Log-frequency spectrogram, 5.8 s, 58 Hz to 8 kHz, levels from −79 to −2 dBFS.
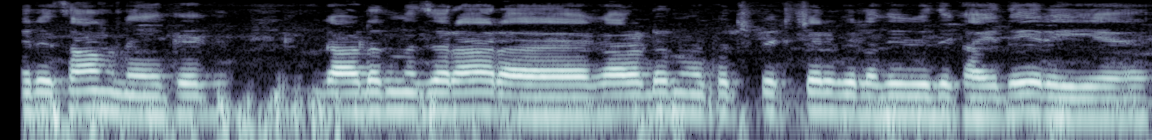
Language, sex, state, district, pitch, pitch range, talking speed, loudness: Hindi, male, Haryana, Charkhi Dadri, 145 Hz, 135-155 Hz, 200 wpm, -14 LUFS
